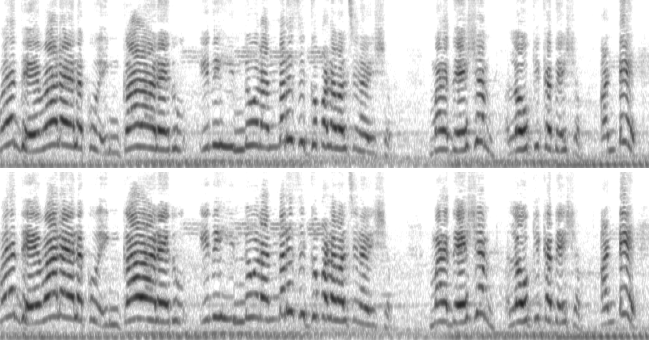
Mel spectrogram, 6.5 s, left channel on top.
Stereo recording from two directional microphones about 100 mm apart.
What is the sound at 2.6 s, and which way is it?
A child's voice, 35° left (ahead or behind).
